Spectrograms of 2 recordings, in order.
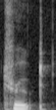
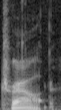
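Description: First: The word is said in a Canadian accent. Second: The word is said in a plain American accent.

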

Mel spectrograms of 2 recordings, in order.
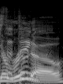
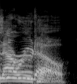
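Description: First: The name is said with English-style sounds. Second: The name is said with Japanese-style sounds. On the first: "the anglicization" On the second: "I have never I have never heard you put on an accent like that"

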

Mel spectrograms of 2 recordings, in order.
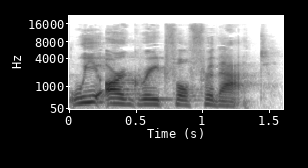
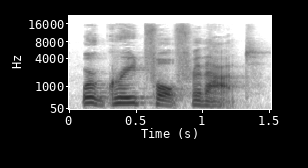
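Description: First: We and are are said as two separate words. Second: We and are are joined into one contracted word. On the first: The speaker calls it wrong. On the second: The speaker calls it right.

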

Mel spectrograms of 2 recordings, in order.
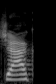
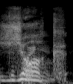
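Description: First: The name is said the plain English way. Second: The name is said with an exaggerated French sound. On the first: "in English it would be Jack" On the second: "be as pretentious as you possibly can"

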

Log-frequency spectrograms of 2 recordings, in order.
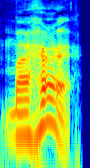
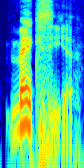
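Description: First: It is said the way locals say it. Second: It is said the way northerners say it.

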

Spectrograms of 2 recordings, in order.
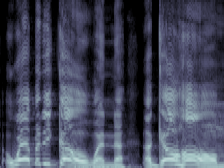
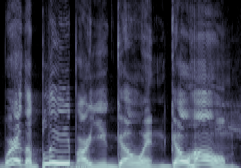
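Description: First: It is said in an Italian accent. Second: It is said in a plain accent.

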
